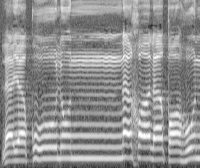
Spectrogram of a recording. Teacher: Walaupun berhenti di atas nun tu yang bersabdu tetap ada panjang gunnah.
